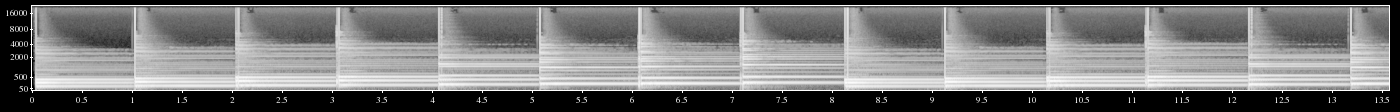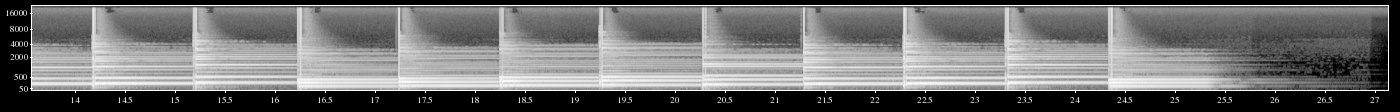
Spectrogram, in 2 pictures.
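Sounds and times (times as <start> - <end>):
guitar playing a C Mixolydian scale: 0.0 - 25.9.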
